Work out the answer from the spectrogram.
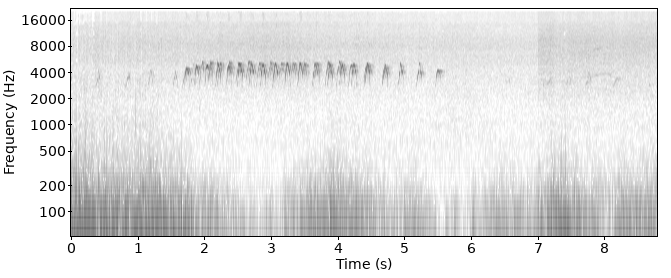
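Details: Juvenile little grebes at Oare Marshes give a fast run of thin, high peeping notes, several per second, calling on a parent to feed them, over a steady low rumble of wind; recorded from about 10–12 ft away.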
